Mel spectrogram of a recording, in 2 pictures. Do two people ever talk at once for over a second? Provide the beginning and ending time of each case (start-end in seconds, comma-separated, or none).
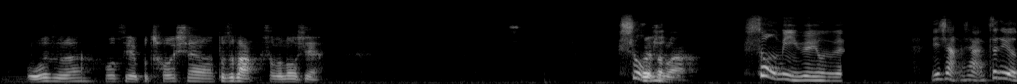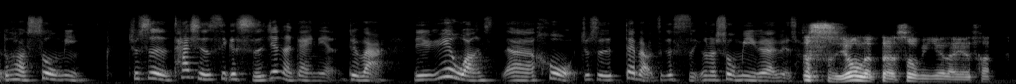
none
